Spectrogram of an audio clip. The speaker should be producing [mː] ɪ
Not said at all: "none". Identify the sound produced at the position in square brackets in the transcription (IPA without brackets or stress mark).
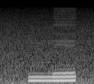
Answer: mː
